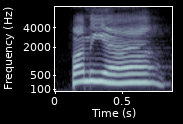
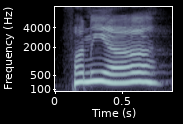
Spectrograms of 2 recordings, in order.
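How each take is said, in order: No difference in how they are said.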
